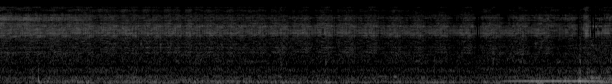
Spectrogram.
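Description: Steady running noise of a fishing boat's outboard motors, a low rumble under an even hiss of water, with a faint hum coming in briefly near the end.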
